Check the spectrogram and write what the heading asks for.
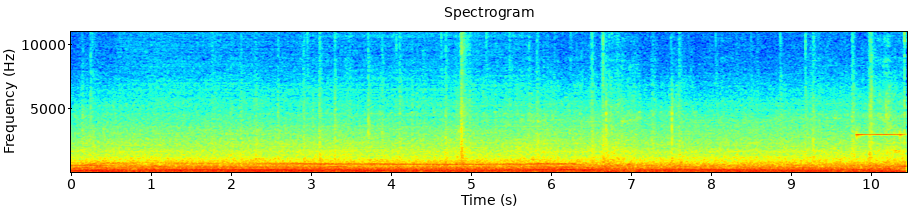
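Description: Scania OmniCity bus heard from inside the saloon while under way: a steady engine and drivetrain drone with a held whine over the road rumble. Right at the end, a short high beep of the stop-request signal.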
